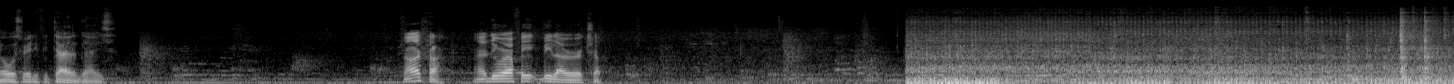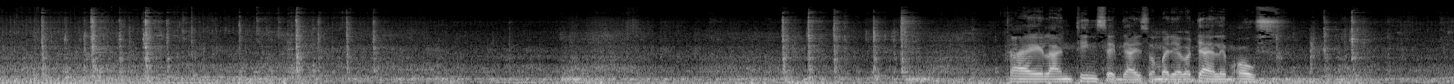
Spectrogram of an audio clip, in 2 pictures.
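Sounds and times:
forklift engine running: 9.0s - 29.0s
sharp metal knocks and clanks: 13.5s - 18.5s, 22.3s - 24.0s.

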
